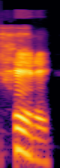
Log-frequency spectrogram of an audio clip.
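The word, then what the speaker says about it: χαῖρε: En vez de decir Jaire, tiene que decir Jere, ¿sí?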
